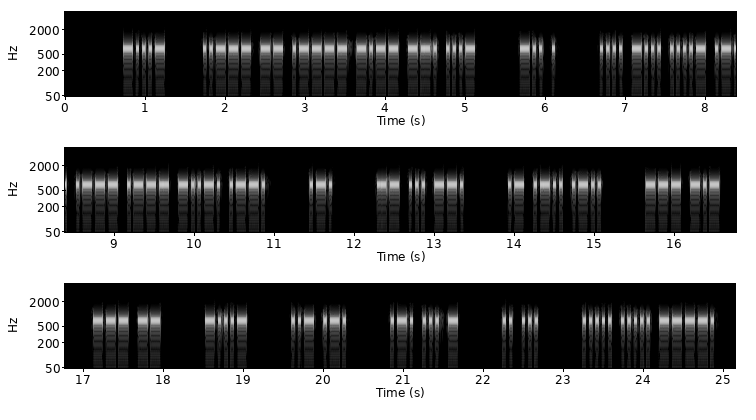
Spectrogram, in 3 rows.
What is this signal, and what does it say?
Morse code, heard as a keyed tone, about 30 wpm, 700 Hz. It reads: <BT> 2M1YGV DE HB4RJJ/P R MSG ALL OK OM <BT> UR RST IS 559
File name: UK MASTER QSOs TRAINING / 30WPM / UK MASTER QSOs 0049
